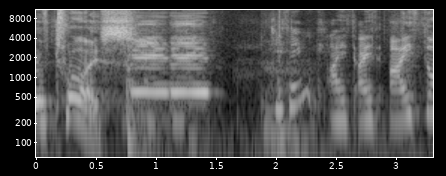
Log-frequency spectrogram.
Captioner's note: buzzer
